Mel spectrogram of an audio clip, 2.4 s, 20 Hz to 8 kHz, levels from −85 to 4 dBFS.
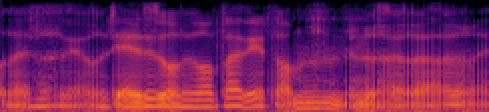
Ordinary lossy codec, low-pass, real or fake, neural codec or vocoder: none; 7.2 kHz; fake; autoencoder, 22.05 kHz, a latent of 192 numbers a frame, VITS, trained on many speakers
